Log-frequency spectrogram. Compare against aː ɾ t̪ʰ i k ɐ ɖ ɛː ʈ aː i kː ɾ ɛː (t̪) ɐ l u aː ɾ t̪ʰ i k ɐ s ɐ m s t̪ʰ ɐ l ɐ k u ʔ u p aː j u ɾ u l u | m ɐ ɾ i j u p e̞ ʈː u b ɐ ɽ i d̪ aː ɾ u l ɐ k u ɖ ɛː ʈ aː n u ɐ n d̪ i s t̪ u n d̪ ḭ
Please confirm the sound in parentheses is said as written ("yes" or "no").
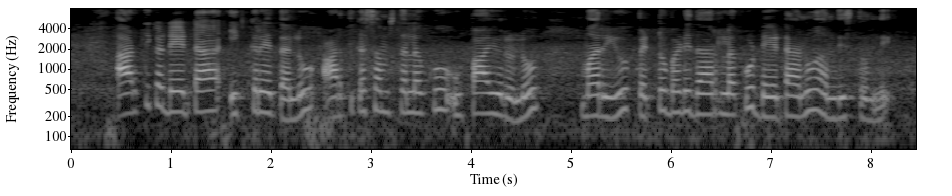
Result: yes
